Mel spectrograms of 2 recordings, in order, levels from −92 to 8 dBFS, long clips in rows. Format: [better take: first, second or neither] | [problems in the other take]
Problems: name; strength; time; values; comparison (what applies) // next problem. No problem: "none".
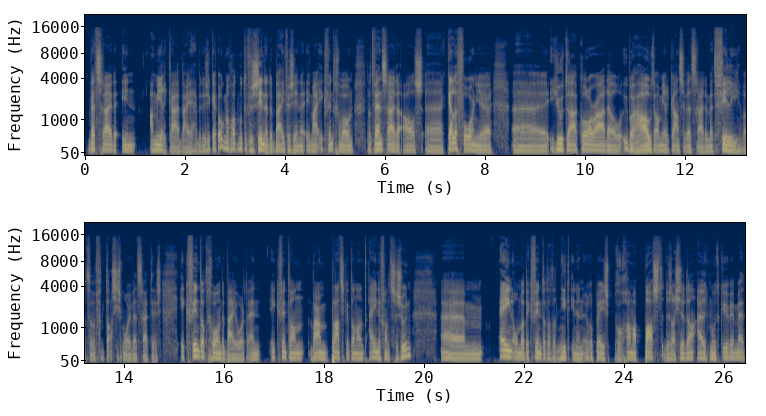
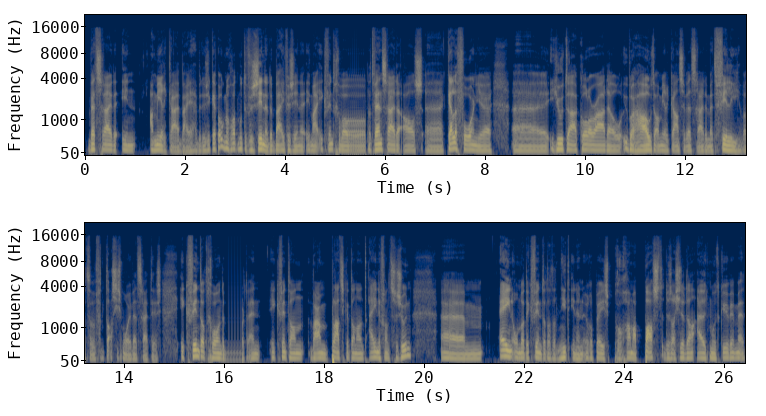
first | audio freezing; at 5.5 s and at 16 s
